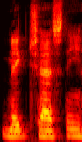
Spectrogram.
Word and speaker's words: McChesney: and we have an awesome guest Mr Adam Mick chestney hopefully I pronounced your last name correctly yes sir by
